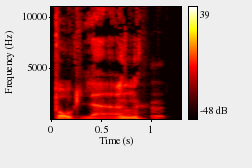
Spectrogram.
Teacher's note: So you had 不热, it's not hot, because that's a second tone into a fourth tone, 不热. But when you're using 冷, which is the third tone, then the 不 stays as a fourth tone.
